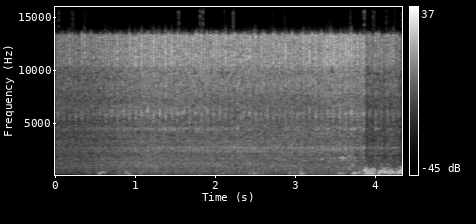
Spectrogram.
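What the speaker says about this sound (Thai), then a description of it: "เครื่องทำงานปกตินะครับ" A 2016 Mazda BT-50 Pro 2.2 Hi-Racer pickup's diesel engine idles normally with a steady, rough, knocking rumble, growing louder and heavier near the end.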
